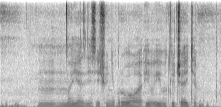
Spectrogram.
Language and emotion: Russian, neutral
